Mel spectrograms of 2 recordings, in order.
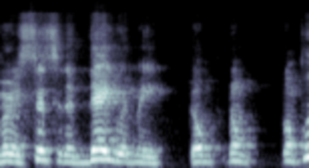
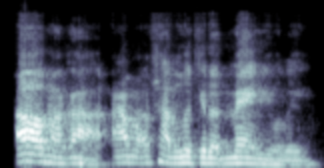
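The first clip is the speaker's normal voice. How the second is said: usual speaking voice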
